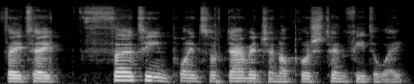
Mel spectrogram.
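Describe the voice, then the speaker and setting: A man's voice: medium pitch, a little slow, a bit bright. A man playing a tabletop game, hesitant with many fillers and playful swearing. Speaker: player. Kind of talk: casual tabletop game play.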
